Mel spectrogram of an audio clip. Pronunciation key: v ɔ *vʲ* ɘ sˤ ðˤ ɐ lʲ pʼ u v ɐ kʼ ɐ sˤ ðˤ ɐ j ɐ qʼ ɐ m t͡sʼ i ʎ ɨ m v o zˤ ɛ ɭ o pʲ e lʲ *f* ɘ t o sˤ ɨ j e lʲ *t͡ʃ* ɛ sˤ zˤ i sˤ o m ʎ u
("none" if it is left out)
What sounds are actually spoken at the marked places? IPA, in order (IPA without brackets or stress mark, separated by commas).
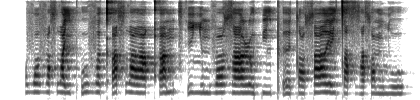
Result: v, pʼ, t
